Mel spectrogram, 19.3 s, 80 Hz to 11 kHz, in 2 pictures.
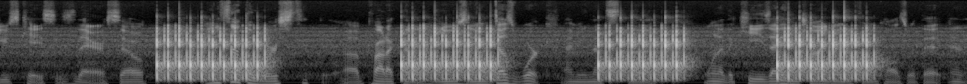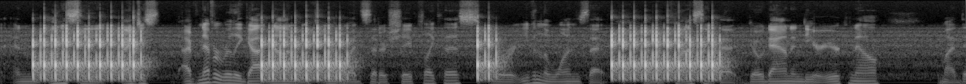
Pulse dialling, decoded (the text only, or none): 0 9 8 9 0 8 2 0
